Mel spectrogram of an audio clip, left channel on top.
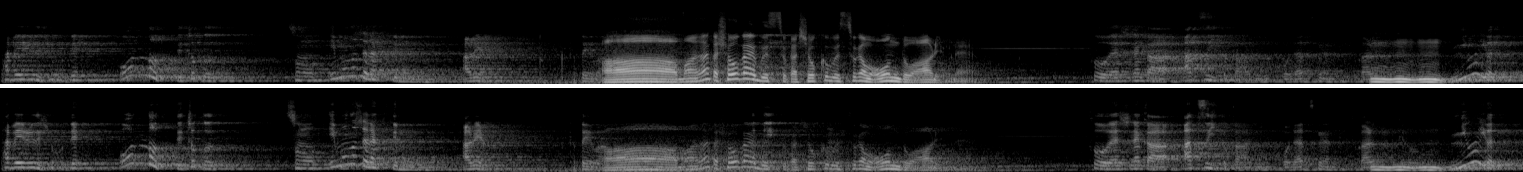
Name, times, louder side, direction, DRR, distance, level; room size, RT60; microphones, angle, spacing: voice 1, 0.0-0.9 1.2-2.2 2.9-4.9 5.8-6.1 7.6-7.7 8.2-8.5 10.9-14.9, right 2 dB, 55° right, 4 dB, 1.3 m, -38 dB
sound 1, 4.7-11.0, left 1 dB, 55° left, 1.1 m, -48 dB
voice 2, 6.0-9.7 13.7-14.5, left 7 dB, 80° left, 15 dB, 0.3 m, -28 dB
20.0 x 16.0 x 3.9 m, 2.8 s
head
